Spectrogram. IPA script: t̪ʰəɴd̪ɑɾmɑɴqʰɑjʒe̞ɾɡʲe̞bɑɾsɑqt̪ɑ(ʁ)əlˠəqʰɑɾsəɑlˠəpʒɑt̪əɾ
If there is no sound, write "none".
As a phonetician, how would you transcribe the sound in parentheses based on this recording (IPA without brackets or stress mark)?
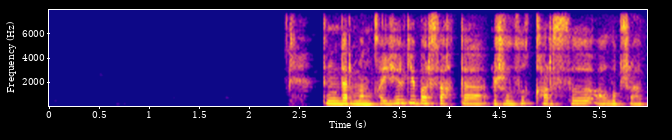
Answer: ʒ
